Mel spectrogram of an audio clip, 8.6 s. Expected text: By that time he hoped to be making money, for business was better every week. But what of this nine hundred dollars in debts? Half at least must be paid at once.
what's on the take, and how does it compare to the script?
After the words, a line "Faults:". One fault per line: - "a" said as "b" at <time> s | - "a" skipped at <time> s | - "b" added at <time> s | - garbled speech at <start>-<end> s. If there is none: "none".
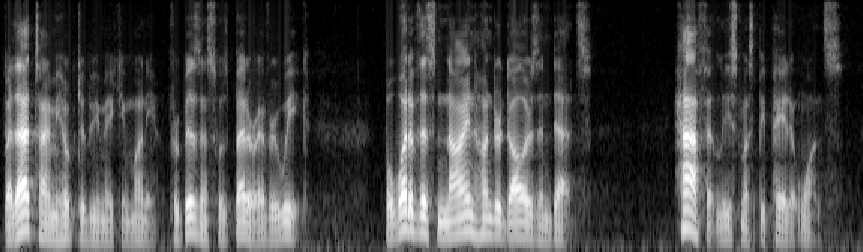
By that time he hoped to be making money, for business was better every week. But what of this nine hundred dollars in debts? Half at least must be paid at once.
Faults:
none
